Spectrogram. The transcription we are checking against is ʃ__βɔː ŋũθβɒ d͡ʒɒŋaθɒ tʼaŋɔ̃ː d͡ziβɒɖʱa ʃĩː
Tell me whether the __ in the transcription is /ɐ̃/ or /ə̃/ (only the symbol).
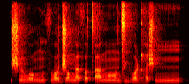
ə̃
